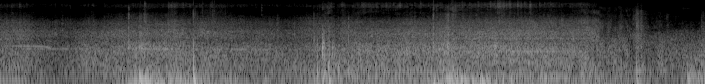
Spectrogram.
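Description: A vehicle engine rumbles as it drives.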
